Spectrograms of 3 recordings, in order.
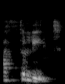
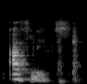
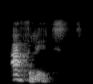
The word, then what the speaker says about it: athletes: No, maybe it's not, sorry, Nicole, it's not athletes, it's athletes. No, athletes. Yeah, the stress is on the first A, athletes.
